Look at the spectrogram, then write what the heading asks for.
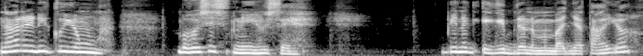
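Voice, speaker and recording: An actress playing a sickly, affectionate elderly mother in a Filipino radio drama, with a creaky, husky voice. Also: mid-range voice, lively intonation, no echo. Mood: fond, advising. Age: older. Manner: slow, tender, motherly.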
